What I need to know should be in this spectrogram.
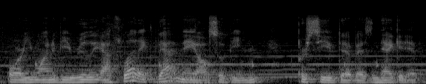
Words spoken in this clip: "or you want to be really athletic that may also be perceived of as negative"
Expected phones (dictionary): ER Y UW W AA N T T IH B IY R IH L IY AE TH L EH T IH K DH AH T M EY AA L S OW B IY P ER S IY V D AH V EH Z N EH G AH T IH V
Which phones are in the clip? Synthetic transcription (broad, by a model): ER Y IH W AA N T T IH B IY R IH L IY AE TH L EH T IH K DH AH T M EY AA L S OW B IY P ER S IY V D AH V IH Z N EH G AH T IH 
